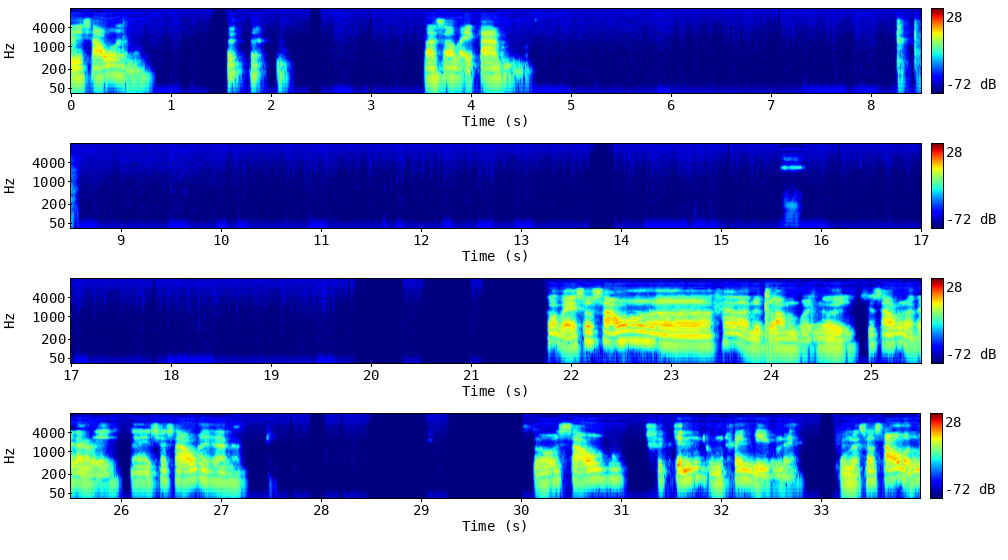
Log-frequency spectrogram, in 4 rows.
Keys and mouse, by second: 8.8 click, 14.5 click.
